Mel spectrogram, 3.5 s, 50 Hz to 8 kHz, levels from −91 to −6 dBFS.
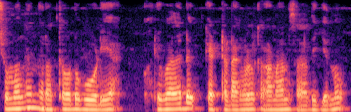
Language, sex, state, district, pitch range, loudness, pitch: Malayalam, male, Kerala, Kollam, 125-140 Hz, -17 LUFS, 130 Hz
